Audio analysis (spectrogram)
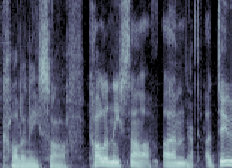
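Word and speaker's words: Colony Sarff: Actually, I was going to say, how do you say it, guy's name? Colonel Sarf. Colony Sarf.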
